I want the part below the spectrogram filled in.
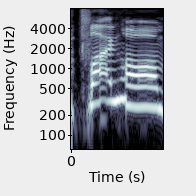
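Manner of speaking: amused, laughing retelling. Retold or imitated. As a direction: laugh through the words.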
